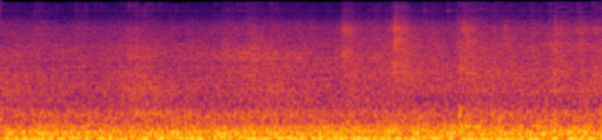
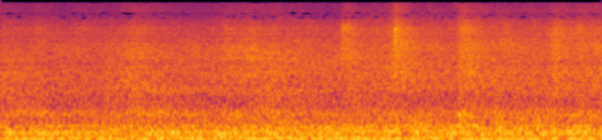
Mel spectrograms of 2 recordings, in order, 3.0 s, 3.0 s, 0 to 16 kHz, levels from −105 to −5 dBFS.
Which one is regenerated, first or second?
second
